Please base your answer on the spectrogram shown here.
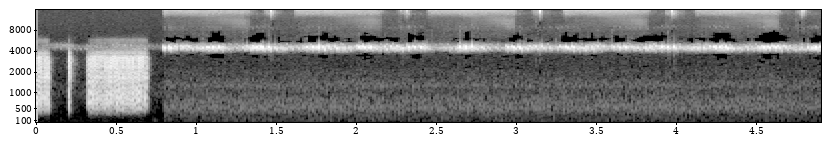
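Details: Krauss's bush-cricket (Isophya kraussii) at Solnhofen, Germany, 17 June 2021, picked up with an ultrasound detector: a steady high hiss of short pulses after a brief loud burst of handling noise at the start.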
